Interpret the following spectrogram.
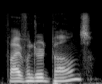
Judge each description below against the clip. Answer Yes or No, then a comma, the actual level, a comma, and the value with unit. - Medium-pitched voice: Yes, medium, 165 Hz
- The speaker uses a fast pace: No, average, 175 wpm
